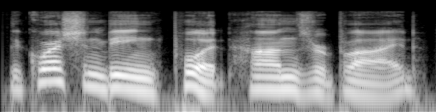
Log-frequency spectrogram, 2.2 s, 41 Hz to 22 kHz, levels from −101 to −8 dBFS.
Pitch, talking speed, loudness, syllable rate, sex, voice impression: 140 Hz, 165 wpm, -17 LUFS, 4.0 syllables/s, male, very masculine, slightly young, adult-like, slightly thick, slightly tensed, slightly powerful, bright, very hard, clear, fluent, cool, slightly intellectual, very refreshing, very sincere, slightly calm, friendly, very reassuring, slightly unique, wild, sweet, very lively, very kind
